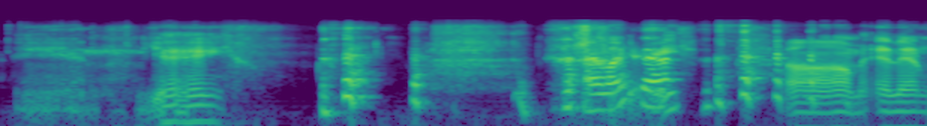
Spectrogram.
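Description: A woman laughs, heard over an online call.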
